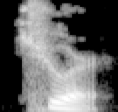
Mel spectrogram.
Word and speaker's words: cure: So we can say cure. What's the cure? What's the cure? We have two pronunciations. And some people say cure, and some people say cure. Okay? Perfect pronunciation is cure. But cure, you're going to hear cure a lot.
